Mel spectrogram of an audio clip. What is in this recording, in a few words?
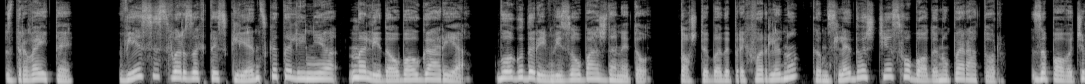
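Bulgarian, IVR; GoLocalise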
